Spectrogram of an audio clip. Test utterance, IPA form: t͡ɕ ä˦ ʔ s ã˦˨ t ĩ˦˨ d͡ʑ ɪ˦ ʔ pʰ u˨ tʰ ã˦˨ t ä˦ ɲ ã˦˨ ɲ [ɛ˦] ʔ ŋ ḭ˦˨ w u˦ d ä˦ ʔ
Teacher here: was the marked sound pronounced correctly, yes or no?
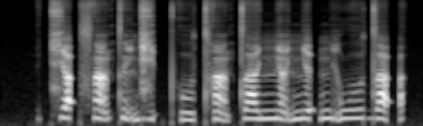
yes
